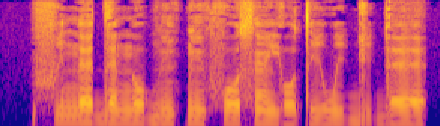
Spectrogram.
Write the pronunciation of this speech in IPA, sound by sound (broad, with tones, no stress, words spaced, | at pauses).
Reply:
fi˦nɛ˦dɛ˦˨ no˧ bĩ˦k͡pĩ˧ fo˦sɛ̃˧ jo˨ti˧wi˨ ɡi˨ɡɛ˨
